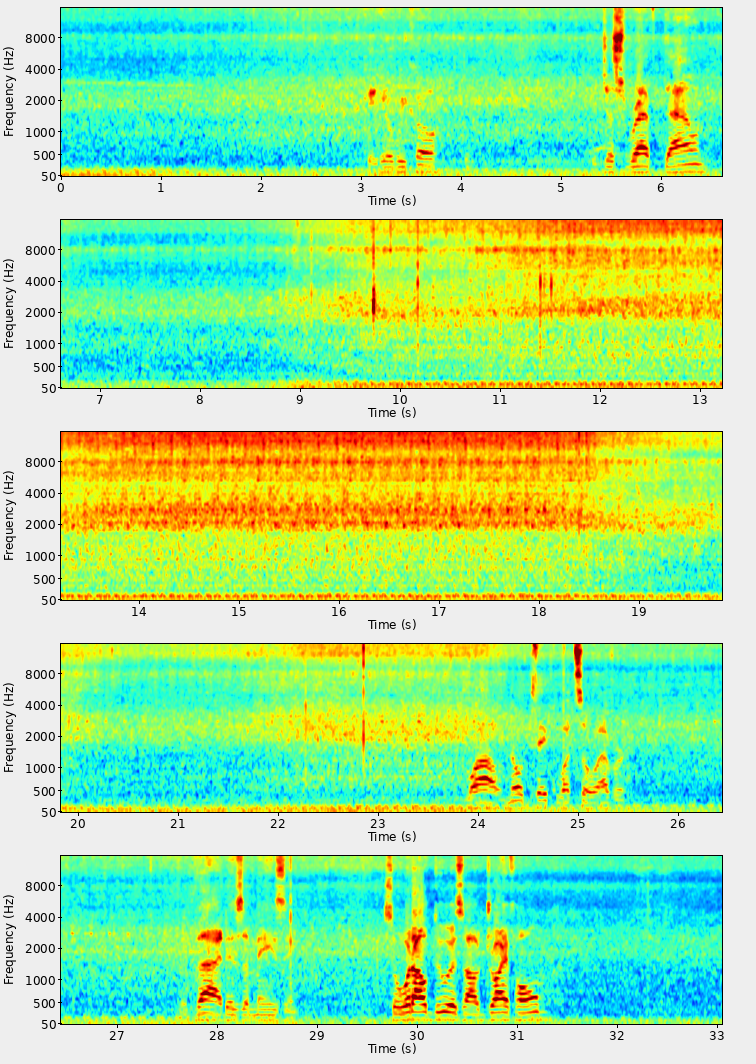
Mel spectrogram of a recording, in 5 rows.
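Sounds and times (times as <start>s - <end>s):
car engine idling: 0.0s - 33.0s.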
